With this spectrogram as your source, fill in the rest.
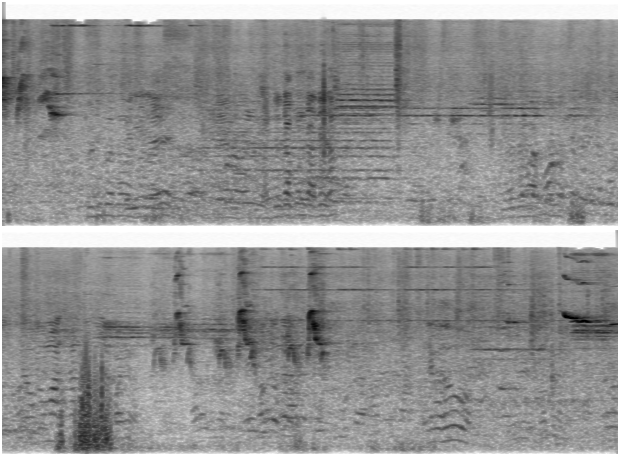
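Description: Men talk and murmur nearby in a small crowd outdoors.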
